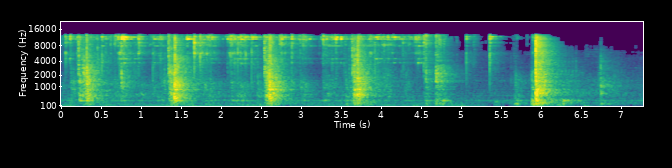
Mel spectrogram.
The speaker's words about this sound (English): It was midnight when Detective Harrison of the NYPD knocked on the door of Rick's flat. Rick opened the door.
